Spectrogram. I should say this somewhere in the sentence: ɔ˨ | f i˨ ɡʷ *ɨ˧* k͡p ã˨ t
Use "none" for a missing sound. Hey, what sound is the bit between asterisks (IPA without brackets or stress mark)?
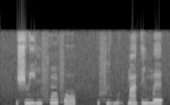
ɨ˦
